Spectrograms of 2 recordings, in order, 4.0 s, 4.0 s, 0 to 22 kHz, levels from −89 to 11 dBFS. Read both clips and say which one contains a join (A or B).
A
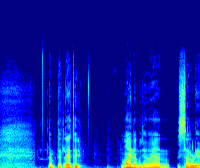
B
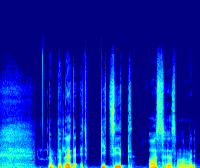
B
